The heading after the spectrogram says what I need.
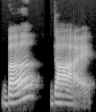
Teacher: So I'm transferring the T sound onto the next word. Now you'll notice I'm saying it as a soft D because that's American pronunciation.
